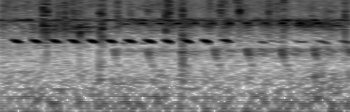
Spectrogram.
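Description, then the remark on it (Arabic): A huge eagle gives a rapid, steady run of short high chirping calls, about ten per second, with faint clicks and a soft background hiss and no one speaking. “ما أضخم هذا النسر وهو يتكلم كذلك”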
